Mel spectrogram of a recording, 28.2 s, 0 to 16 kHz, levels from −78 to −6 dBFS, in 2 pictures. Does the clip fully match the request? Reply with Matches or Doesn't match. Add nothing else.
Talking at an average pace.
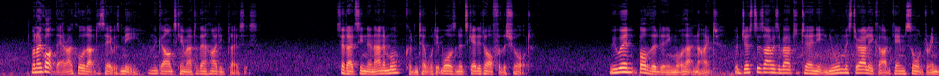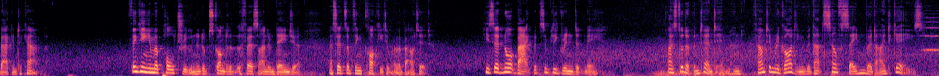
Doesn't match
